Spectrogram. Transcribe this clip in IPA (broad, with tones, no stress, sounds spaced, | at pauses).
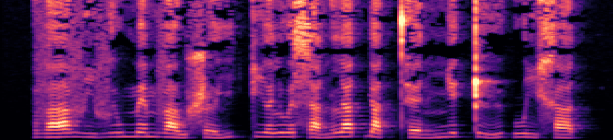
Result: v aː˧˥ v i˨˩ v ɨ˧ w m ɛ˧ m v a˨˩ w ʂ ə˨˩˦ j | k i˧ ə̯ l u˧ ə̯ s a˨˩˦ n l a˦˥ t̚ j a˨˩ t̚ t̪ʰ ɛ˨˩˨ n ɲ e˦˥ k̚ ʈ ɨ˨˩˦ | w i˨˩ x a˨˩ t̚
